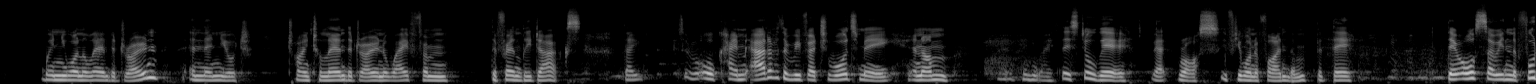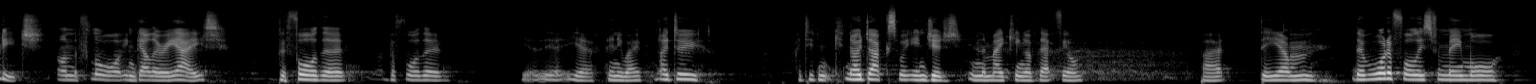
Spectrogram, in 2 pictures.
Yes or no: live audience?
yes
